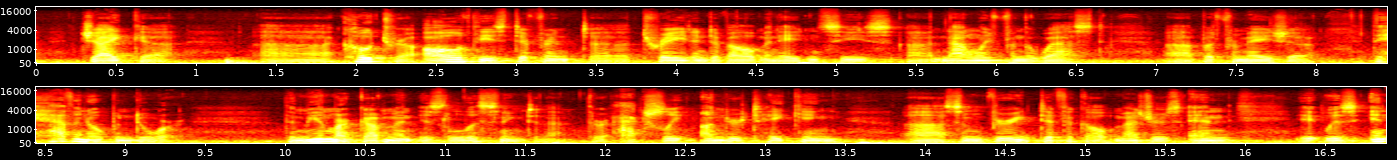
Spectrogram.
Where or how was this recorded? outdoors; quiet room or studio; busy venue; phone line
busy venue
